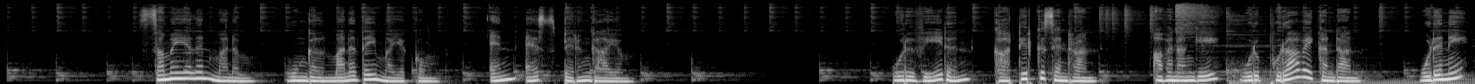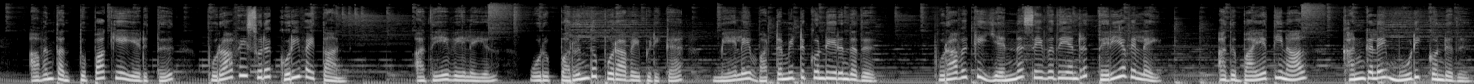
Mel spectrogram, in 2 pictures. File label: Tamil, Female; India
